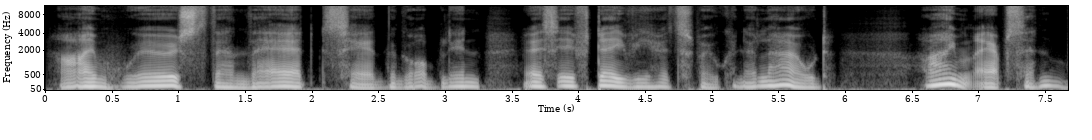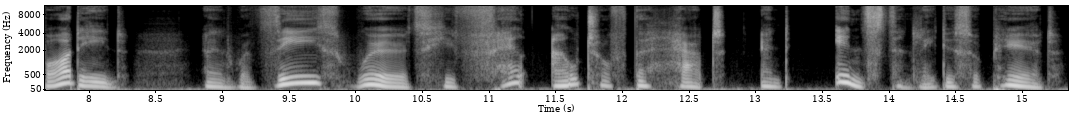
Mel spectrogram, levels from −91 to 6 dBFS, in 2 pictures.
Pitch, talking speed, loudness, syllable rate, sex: 130 Hz, 115 wpm, -20 LUFS, 3.3 syllables/s, female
